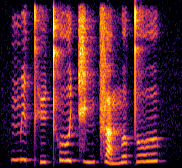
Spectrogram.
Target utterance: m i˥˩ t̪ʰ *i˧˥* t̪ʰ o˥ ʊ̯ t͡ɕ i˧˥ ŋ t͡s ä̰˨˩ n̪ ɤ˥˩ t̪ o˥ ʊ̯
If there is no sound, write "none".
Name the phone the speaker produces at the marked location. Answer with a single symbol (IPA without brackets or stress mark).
y˧˥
